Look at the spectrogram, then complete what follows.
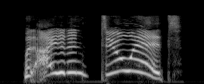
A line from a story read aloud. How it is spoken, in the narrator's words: I cried out loud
